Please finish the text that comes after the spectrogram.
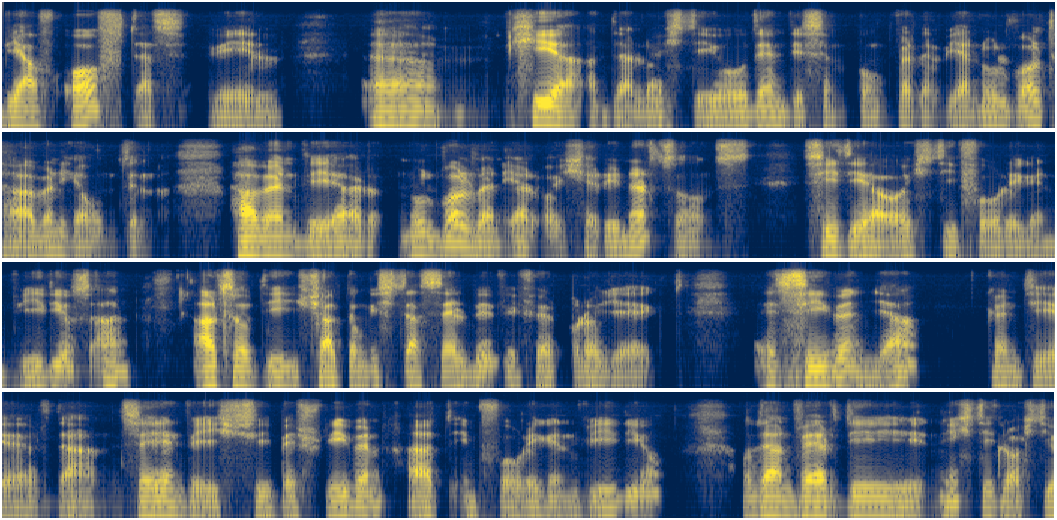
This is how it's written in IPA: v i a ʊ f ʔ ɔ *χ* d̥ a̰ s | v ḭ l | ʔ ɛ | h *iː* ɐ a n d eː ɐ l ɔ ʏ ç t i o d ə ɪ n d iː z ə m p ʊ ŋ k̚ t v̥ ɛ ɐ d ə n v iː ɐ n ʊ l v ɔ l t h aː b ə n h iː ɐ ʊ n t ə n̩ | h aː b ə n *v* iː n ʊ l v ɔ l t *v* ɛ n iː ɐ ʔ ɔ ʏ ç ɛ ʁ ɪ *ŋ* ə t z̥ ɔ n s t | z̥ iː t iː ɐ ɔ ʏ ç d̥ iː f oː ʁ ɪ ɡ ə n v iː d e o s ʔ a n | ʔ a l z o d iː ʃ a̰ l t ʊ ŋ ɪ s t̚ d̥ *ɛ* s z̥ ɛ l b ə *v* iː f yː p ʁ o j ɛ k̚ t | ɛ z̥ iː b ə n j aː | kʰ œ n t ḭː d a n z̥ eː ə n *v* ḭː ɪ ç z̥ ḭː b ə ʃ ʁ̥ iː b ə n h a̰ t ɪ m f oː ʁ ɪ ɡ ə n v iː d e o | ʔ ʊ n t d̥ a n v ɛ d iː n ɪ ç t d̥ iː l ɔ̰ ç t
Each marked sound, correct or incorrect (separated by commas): incorrect, correct, correct, correct, incorrect, incorrect, correct, correct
